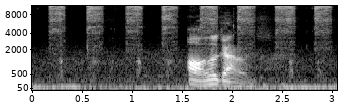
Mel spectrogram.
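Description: Spray paint can sprayed on a G35 car body: a run of short, evenly spaced hissing bursts, close and clear, with someone speaking briefly over the middle.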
